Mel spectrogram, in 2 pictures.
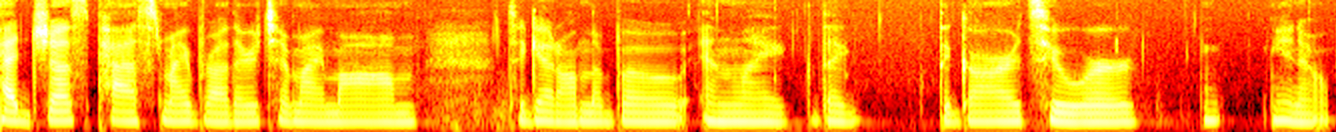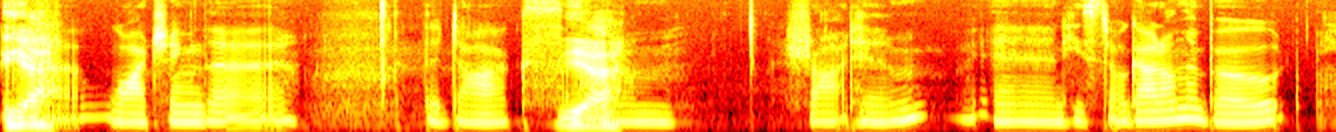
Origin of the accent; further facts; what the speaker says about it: New Orleans, Louisiana, United States; Well, I grew up in Louisiana, mostly in New Orleans.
